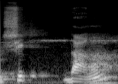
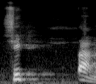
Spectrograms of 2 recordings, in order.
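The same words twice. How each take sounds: First: "শিক দাং" with a soft voiced দ instead of the tense ত; wrong pronunciation. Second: "শিক তাং" with a tense unvoiced ত, said higher; correct pronunciation. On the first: Teacher shows the common wrong pronunciation learners use. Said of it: "এটি ভুল উচ্চারণ". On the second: Teacher models the correct pronunciation after the wrong one. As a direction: give the right form "শিক তাং" clearly. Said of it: "এর উচ্চারণ হয় সাং দ্বিগুতের". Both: Shown as a demonstration.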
